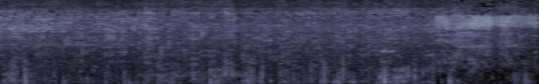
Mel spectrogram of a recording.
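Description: Potato pieces and vegetable stalks frying in hot oil in an iron wok: a steady sizzle with scattered crackles, the sizzle growing louder about four seconds in.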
